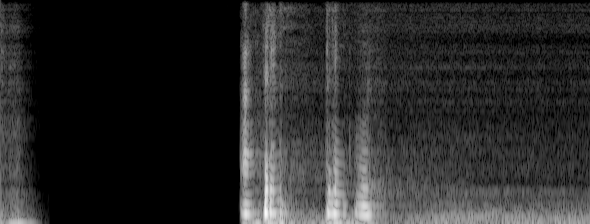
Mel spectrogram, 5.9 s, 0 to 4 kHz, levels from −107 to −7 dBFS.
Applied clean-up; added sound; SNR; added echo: neural mask model DeepFilterNet 3.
